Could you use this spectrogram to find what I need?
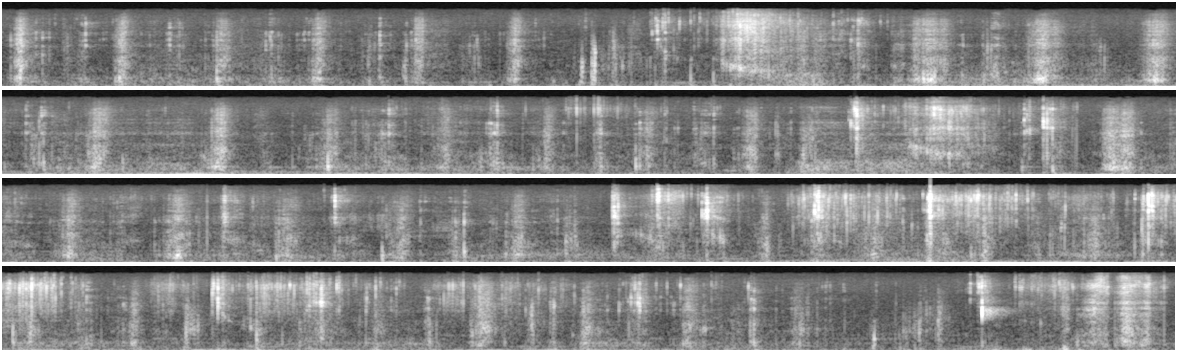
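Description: A young woman chews and smacks her lips loudly close to a microphone.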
